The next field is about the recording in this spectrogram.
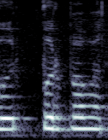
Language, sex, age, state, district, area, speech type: Odia, female, 18-30, Odisha, Ganjam, urban, read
